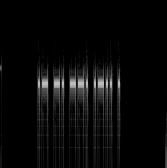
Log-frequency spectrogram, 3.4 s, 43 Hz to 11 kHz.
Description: Morse code, heard as a keyed tone, about 32 wpm, 700 Hz. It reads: ANGLE
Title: Sentences from Top 1500 Words - New Word Drill Alt - 30wpm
